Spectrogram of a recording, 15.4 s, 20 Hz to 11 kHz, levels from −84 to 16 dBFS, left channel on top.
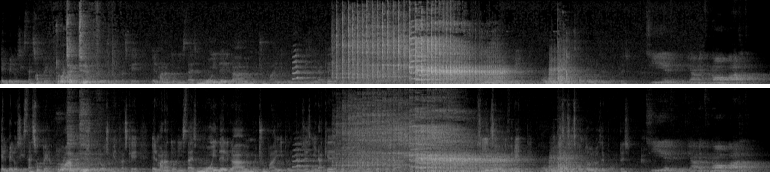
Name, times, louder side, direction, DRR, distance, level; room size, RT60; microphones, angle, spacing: voice 1, 0.0-8.8 9.1-10.7 11.0-12.9, right 3 dB, 45° right, 8 dB, 0.8 m, -37 dB
sound 1, 0.7-2.9 3.4-3.6 3.9-4.0 4.5-4.6 5.3-5.4 5.7-6.1 6.3-11.9 12.2-12.3 13.1-13.2, left 5 dB, 75° left, 0.9 m, -27 dB
voice 2, 6.7-7.1 12.9-15.0, right 1 dB, 10° left, -6 dB, 3.0 m, -38 dB
18.0 x 6.2 x 5.4 m, 2.1 s
head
